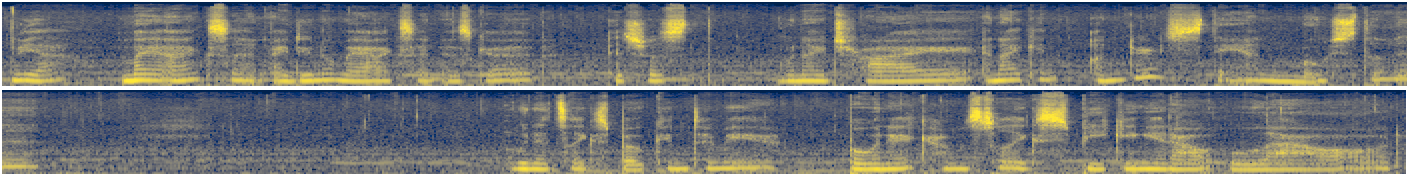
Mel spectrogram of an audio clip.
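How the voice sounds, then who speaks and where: A woman streamer whispering soft, giggly ASMR chat to her viewers into a sensitive mic. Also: on the high side, fairly even intonation, a little slow, gravelly, over music. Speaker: VTuber streamer.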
